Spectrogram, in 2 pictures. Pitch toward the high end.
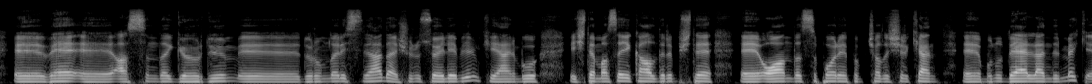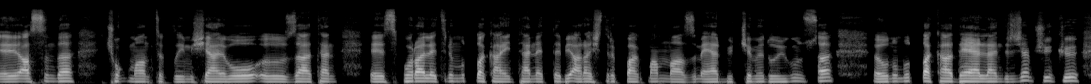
No: low, 135 Hz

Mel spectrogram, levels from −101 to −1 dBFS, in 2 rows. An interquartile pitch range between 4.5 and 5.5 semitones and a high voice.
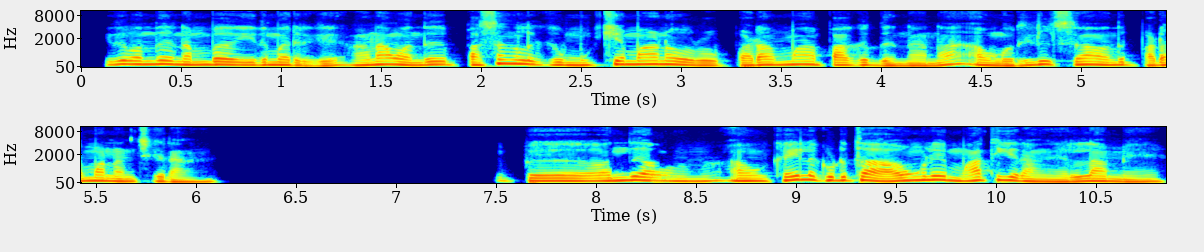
No: average, 5.2 semitones; medium, 155 Hz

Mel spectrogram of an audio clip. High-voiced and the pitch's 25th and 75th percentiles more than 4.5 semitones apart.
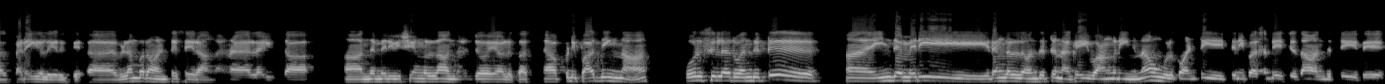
No: medium, 140 Hz; average, 5.1 semitones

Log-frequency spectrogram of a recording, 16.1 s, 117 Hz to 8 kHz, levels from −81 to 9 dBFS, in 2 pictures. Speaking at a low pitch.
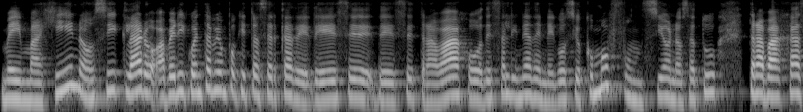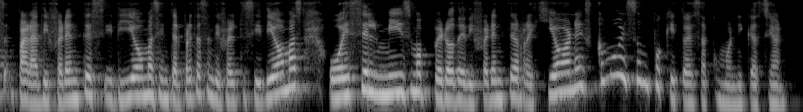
No: high, 205 Hz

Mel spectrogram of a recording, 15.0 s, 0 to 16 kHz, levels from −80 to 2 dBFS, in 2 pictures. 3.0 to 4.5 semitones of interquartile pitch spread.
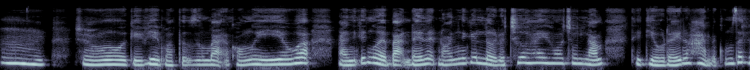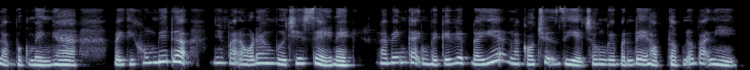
Yes: average, 4.2 semitones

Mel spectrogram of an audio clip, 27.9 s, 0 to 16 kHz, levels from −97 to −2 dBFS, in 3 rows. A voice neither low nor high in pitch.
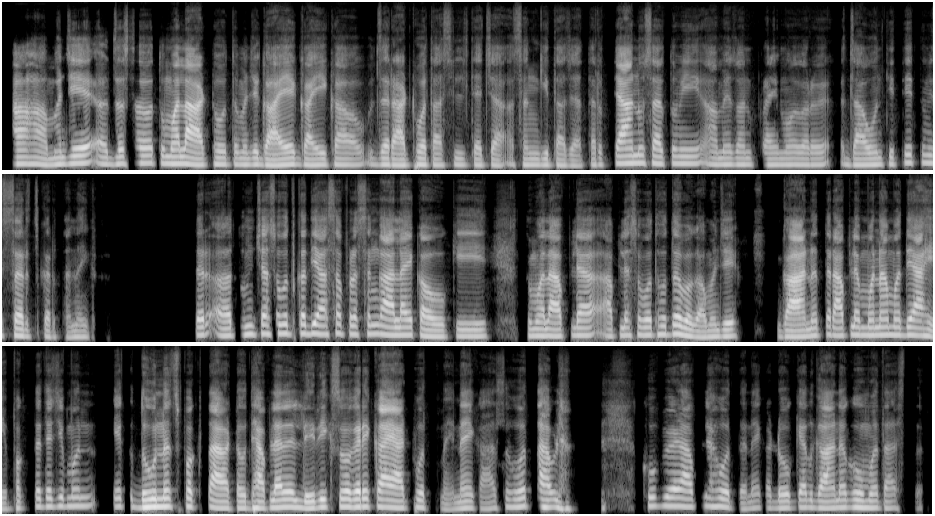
Yes: medium, 150 Hz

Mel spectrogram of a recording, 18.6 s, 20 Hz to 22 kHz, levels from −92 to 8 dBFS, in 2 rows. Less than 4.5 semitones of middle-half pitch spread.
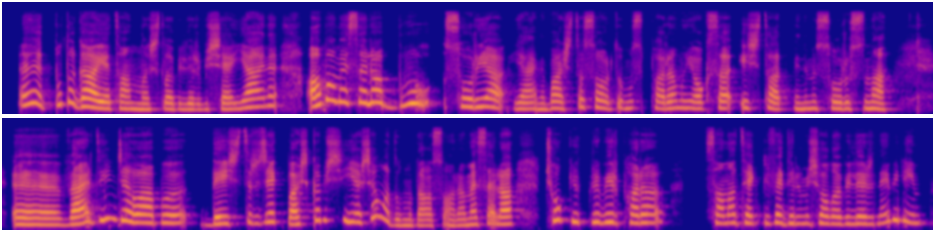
No: wide, 5.4 semitones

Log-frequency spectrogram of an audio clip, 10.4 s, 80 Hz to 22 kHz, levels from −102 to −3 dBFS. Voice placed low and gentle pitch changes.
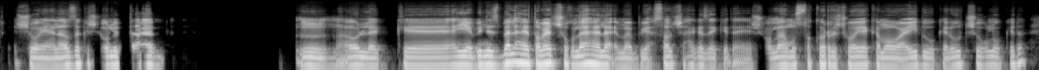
Yes: low, 120 Hz; narrow, 2.3 semitones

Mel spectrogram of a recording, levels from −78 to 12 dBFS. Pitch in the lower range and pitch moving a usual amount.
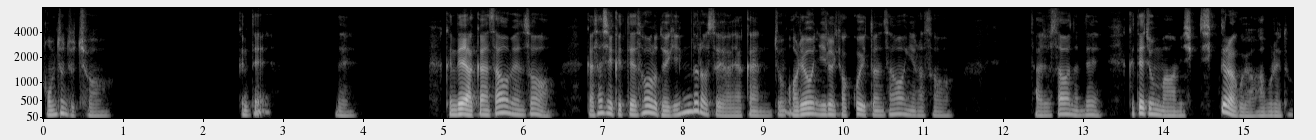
Yes: low, 120 Hz; average, 4.8 semitones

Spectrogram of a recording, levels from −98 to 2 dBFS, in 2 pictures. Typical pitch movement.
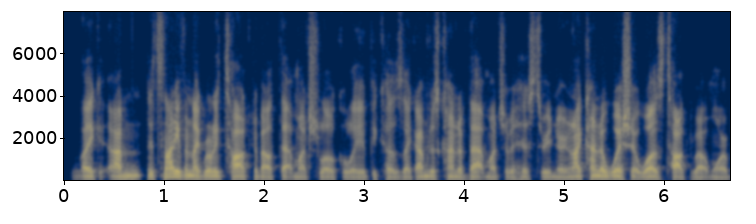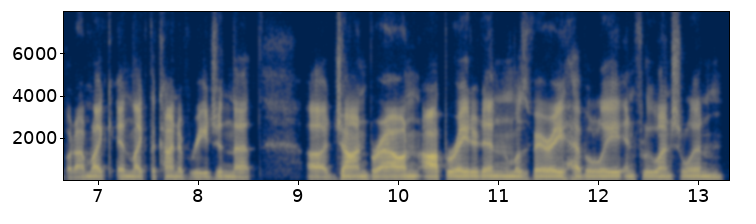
No: narrow, 2.0 semitones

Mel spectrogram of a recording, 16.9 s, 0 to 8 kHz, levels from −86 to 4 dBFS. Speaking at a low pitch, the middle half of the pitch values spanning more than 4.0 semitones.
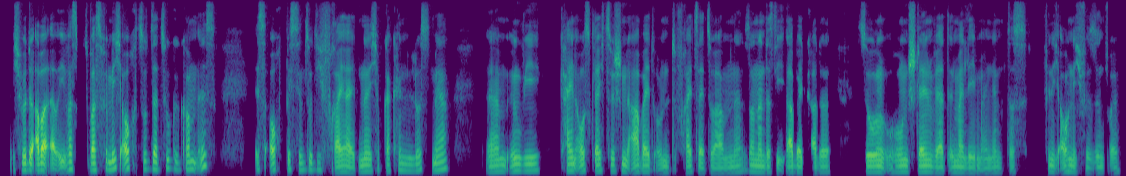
Yes: very low, 95 Hz; average, 4.9 semitones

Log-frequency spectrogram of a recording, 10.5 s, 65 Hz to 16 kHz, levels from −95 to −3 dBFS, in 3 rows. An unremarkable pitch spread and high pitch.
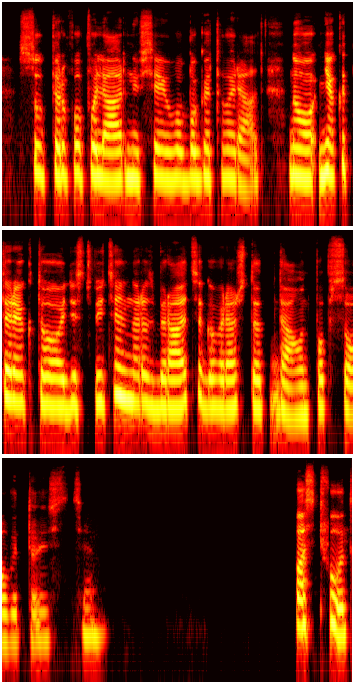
No: narrow, 2.0 semitones; high, 210 Hz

